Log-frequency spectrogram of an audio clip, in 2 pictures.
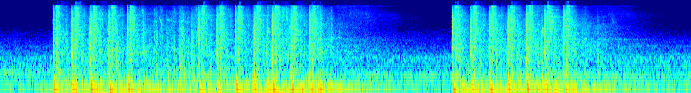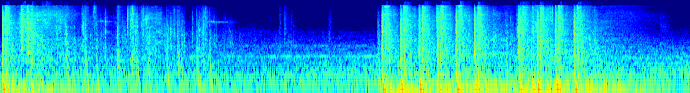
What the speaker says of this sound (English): I spend so much time shooting in here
